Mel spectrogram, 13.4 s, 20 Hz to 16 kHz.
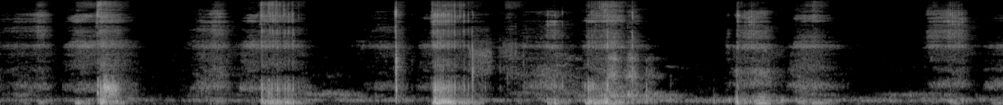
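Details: Snoring in a sleeping 22-month-old toddler, November 2024: irregular, rough snoring on the in-breaths, about 28 breaths per minute.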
